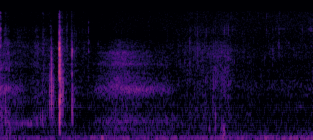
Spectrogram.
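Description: Two quick, faint clicks about half a second in, from a hand handling the black plastic traps inside a wooden trap box, against a quiet background.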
